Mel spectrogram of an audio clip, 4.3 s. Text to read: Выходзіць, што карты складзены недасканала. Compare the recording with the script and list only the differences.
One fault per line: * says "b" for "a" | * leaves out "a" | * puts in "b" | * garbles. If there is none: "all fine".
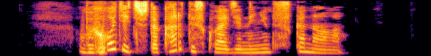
all fine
